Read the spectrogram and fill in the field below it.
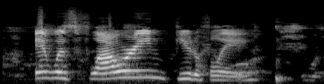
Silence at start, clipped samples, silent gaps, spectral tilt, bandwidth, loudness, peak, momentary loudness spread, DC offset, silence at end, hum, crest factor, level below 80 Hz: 0.35 s; under 0.1%; none; -1 dB/octave; 15 kHz; -14 LUFS; 0 dBFS; 21 LU; under 0.1%; 0.1 s; none; 16 dB; -68 dBFS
